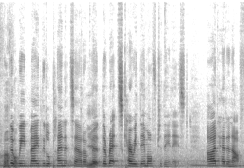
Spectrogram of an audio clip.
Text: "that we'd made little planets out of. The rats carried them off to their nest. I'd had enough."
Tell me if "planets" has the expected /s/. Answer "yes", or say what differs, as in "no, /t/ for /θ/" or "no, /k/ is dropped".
yes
